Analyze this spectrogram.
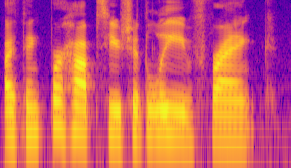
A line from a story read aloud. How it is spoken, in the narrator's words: he said flatly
